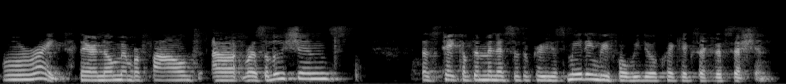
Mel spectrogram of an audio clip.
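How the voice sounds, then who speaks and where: A meeting chair running a public session in brisk procedural phrases. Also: medium pitch, a little hiss or hum. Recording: dull lo-fi audio.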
